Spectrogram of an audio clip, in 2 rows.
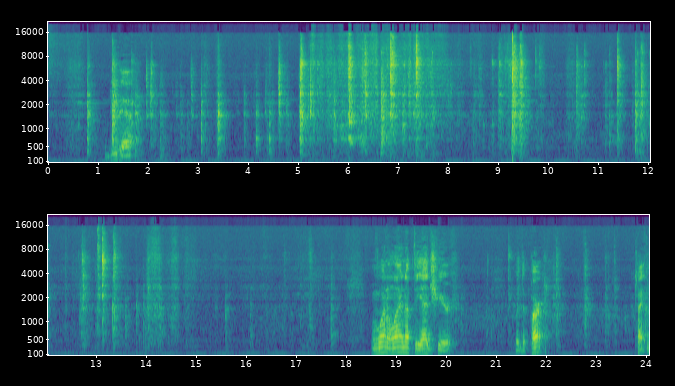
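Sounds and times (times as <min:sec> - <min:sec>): metal hardware clinking and scraping: 0:00.6 - 0:14.7.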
